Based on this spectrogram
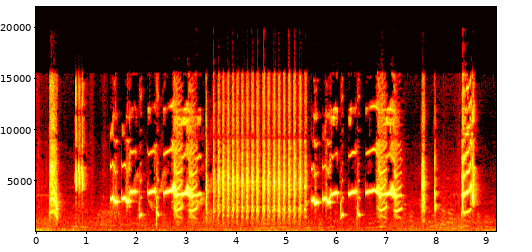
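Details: Oriental magpie-robin in a long, varied song with Cililin fill-ins: high chips, quick whistled trills, a steady rapid rattle of about twenty pulses, then more whistles and chips.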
